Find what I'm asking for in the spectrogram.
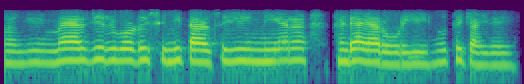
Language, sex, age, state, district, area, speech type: Punjabi, male, 30-45, Punjab, Barnala, rural, conversation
